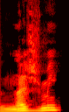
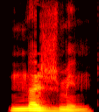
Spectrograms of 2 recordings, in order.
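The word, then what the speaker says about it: نَجْمٍ: pronounce it as a nazmi but because of the double castra which adds an n Sound to the vowel we pronounce it as nejmin okay awesome well that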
